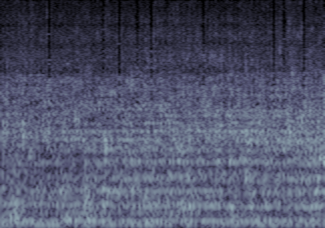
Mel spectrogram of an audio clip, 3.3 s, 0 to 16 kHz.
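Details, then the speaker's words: Reef aquarium with a Jebao DCT 15,000 return pump giving about 1,170 gallons per hour: continuous gurgling rush down the emergency drain, as the full-siphon drains are wide open yet too small for the flow. "there is so much flow that I still have this much more than going through the emergency drains were both sides"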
